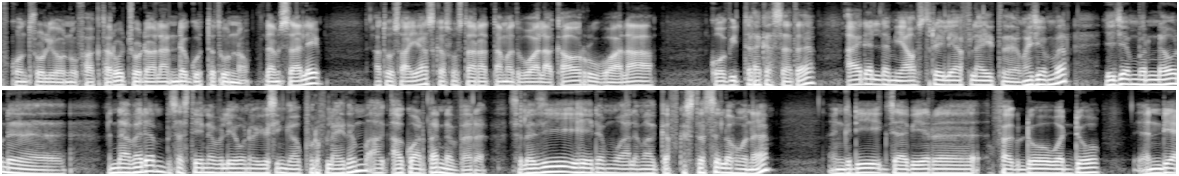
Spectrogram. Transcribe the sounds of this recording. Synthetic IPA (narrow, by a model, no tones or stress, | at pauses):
fkʰo̞nt̪ɾo̞ljɛho̞nufakt̪ʰəɾo̞t͡ʃːwɔd̪alaɨnd̪əɡo̞t̪ʼːɨt̪ʰunːə̰wləmɨsale̞ | at̪ʰo̞sajːaskʰəso̞st̪ʰaɾat̪ːamət̪bəhʷalakʰawɔrːubəhʷala | kʰo̞vid̪̚t̪ʰət̪əkʰəsːət̪ʰə | ajd̪əlːəmjɛawst̪ʰɾelijaflajt̪ʰməd͡ʒɛmːəɾjɛd͡ʒɛmːəɾnəwn | ɨnːabəd̪əmbsəst̪ʰenəβljɛho̞nəwjɛsiŋɡapʰuɾflajt̪ɨmakʼːaɾt̪ʼanːəbːəɾəsɨləzːihjɪhe̞d̪əɡmo̞aləmakʼːəfkʰɨst̪ʰət̪sɨləɦo̞nə | ʔɨŋɡɨd̪ihɪɡzjabhe̞ɾfəkʼd̪o̞wɔd̪ːo̞ | ɨ̰nd̪i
